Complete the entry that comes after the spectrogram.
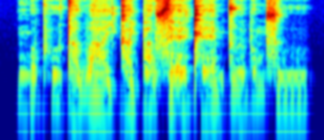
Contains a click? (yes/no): no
